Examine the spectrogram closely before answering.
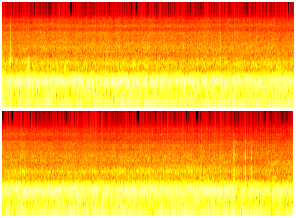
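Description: Steady wind roar over the bike-mounted camera's microphone while riding a road bike at speed, with a strong low rumble.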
